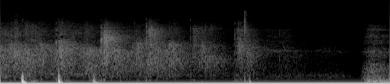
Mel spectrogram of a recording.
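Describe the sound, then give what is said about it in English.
A church audience claps together for God for a few seconds, a dense patter of hands with a few sharper, heavier claps standing out, then it thins and stops. No one speaks. “Let's clap to him for just for a moment.”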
